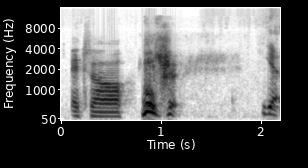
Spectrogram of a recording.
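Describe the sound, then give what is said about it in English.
A person speaks briefly, then lets out one sharp sneeze with a breathy, hissing tail before talking resumes. “Bless me.”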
